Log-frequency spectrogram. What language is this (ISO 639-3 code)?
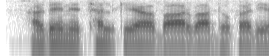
hin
